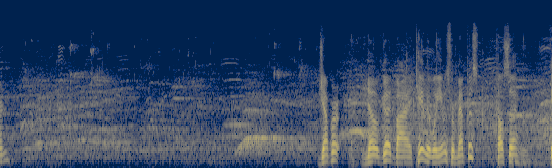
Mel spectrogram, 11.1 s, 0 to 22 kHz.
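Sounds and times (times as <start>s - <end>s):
sneaker squeaks: 0.4s - 4.5s, 5.3s - 7.2s.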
